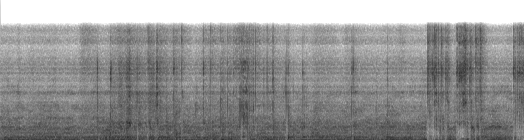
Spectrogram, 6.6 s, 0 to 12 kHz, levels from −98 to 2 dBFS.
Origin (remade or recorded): remade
